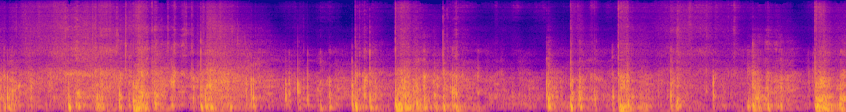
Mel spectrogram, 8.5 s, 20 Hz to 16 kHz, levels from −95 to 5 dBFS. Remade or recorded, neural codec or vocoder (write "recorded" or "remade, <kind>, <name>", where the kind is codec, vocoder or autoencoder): remade, codec, DAC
